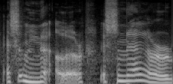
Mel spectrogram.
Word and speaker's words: Schneller: Hoy vamos a probar el Schneller Bridge. Es como la cerveza Schneider. O sea, se pronuncia la SH Schneider.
